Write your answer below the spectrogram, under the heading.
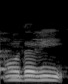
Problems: background conversations at intervals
